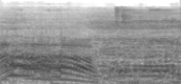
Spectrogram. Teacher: You have too much vocal fry.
